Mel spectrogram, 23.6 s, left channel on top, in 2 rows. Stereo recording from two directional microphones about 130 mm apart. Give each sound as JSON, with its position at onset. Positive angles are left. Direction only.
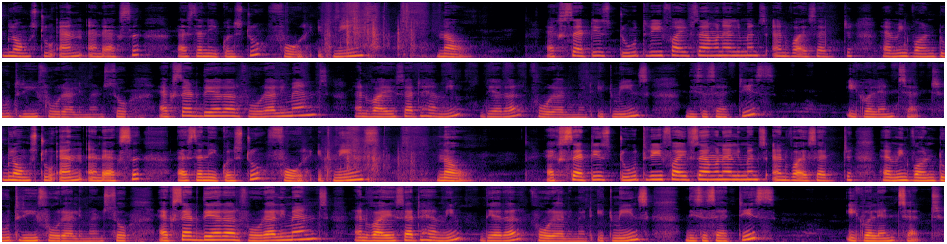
{"t": 0.0, "sound": "a woman's voice", "side_deg": -30}
{"t": 5.4, "sound": "speech", "side_deg": -40}
{"t": 6.8, "sound": "a woman's voice", "side_deg": -35}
